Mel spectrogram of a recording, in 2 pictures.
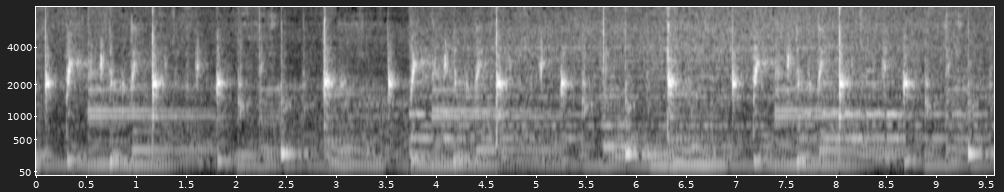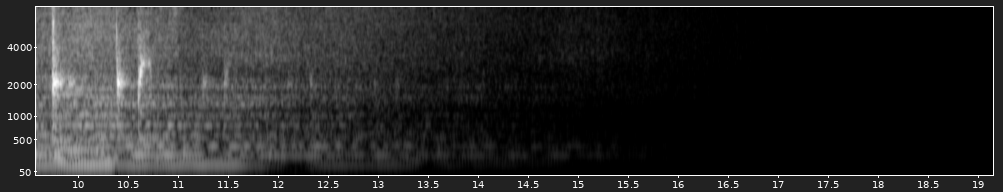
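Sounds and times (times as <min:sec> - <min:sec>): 
chill music: 0:00.0 - 0:15.3.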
